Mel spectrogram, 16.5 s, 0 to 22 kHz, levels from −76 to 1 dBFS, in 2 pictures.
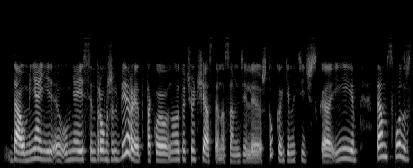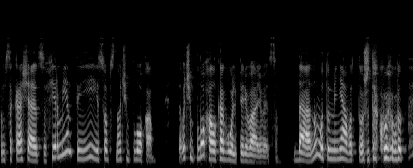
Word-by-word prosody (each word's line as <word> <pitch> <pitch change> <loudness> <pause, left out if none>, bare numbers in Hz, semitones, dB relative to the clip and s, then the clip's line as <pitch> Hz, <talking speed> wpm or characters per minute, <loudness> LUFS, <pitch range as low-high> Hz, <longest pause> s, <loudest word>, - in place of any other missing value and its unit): Да, 185 -1 +7
у - - +2
меня 220 +5 -1
е 205 -2 -2
э, 185 - -2
у 180 - -6
меня 210 +1 -4
есть 205 0 -2
синдром 210 0 -1
Жильбера, 210 - +2
это 175 -1 +1
такое, 180 -2 +1
ну, 200 +1 -6
это 205 +1 -6
оче 210 +1 -7
очень 210 - -7
частая, 160 -7 -1
на - - -8
самом 160 -2 -9
деле, 80 - -5
штука 315 - -7
генетическая. 180 -4 -4
И 220 +1 -4 0.4
там 275 +2 +4
с 270 - -21
возрастом 240 -9 -2
сокращаются 185 -5 +1
ферменты, 290 - -2
и 235 +2 -6
и, - - -1
собственно, 210 -1 -5
очень 210 -1 -10
плохо, 205 +1 0 0.5
очень 475 - -4
плохо 235 +1 +4
алкоголь 200 -3 +4
переваривается. 160 -6 -1 0.3
Да, 190 -4 +6
ну 280 - -3
вот 245 -4 +2
у - - +3
меня 215 0 +1
вот 190 0 -4
тоже 195 +3 -2
такое 245 -1 +3
вот. 450 0 +2
205 Hz, 165 wpm, -25 LUFS, 185-230 Hz, 0.5 s, Да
